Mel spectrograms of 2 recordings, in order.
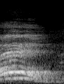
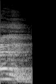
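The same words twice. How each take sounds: First: ए held long and louder, like calling out; prolonged call. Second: Said in the usual way. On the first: Shown as a demonstration. Teacher shows class how a call lengthens ए. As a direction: stretch ए into a call. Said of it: "बोलते हैं कि नहीं बोलते हैं". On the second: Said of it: "लेकिन ऐसा नहीं कहते".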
